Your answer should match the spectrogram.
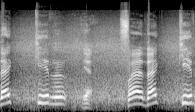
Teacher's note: ro tipis karena huruf sebelumnya Kaf itu berharakat kasrah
